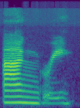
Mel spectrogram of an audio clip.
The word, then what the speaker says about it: angry: they're not the same we have an O and an AH mm-hmm so hungry and angry yeah so yes the difference is the H but also the vowel sound is different right yeah so I don't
